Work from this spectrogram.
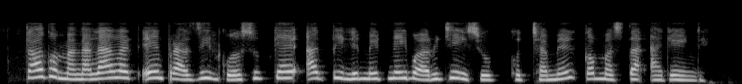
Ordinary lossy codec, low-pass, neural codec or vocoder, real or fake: none; 7.2 kHz; codec, 16 kHz, 1.1 kbps, Voila-Tokenizer; fake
